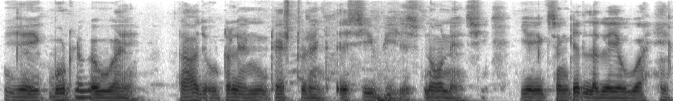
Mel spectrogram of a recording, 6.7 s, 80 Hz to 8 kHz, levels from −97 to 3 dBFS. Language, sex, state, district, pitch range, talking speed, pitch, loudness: Hindi, male, Rajasthan, Barmer, 95-105 Hz, 185 wpm, 100 Hz, -17 LUFS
